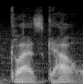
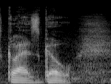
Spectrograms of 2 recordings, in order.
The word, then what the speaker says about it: Glasgow: You're not supposed to say Glasgow. I said Glasgow, and it's Glasgow.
